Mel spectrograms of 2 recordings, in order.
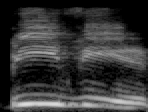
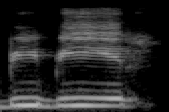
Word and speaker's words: vivir: However, in Ladino, you differentiate between the B and the V. So it's balón, but it's viejo. Viejo is old. So vivir is the word for to live. So vivir, not vivir, not bibir, vivir.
